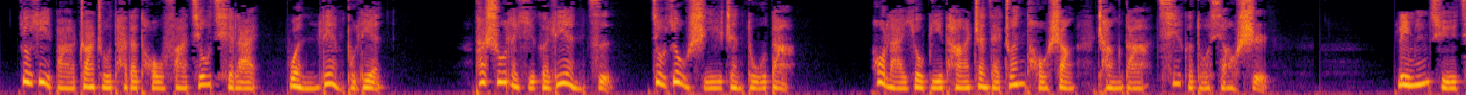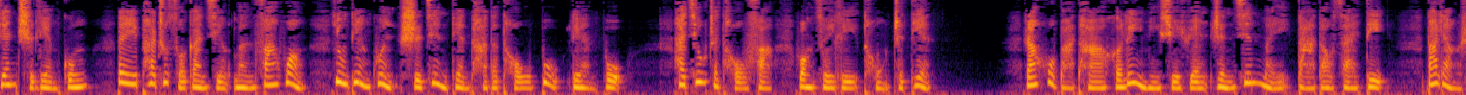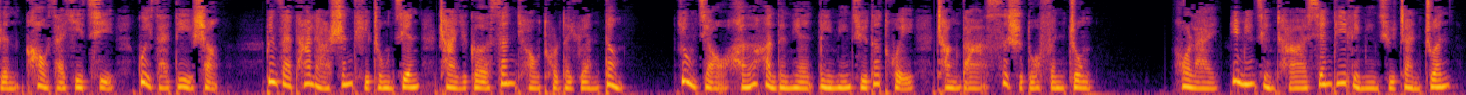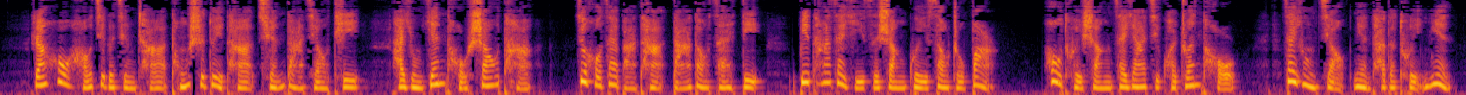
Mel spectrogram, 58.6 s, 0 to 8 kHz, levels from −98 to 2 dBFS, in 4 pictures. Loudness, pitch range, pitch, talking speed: -22 LUFS, 155-210 Hz, 165 Hz, 225 characters per minute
